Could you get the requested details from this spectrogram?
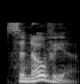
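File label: "synovia", British English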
